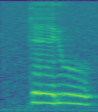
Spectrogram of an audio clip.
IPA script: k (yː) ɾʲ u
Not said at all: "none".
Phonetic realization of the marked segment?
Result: eː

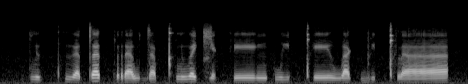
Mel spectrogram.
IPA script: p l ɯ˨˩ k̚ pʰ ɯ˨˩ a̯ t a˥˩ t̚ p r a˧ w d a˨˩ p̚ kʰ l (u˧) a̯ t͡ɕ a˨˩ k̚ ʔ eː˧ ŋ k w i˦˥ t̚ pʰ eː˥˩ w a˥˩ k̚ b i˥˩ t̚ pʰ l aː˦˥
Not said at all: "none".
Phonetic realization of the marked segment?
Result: u˥˩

